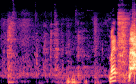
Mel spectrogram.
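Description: Soft human murmuring and rustling give way to a burst of loud, high, yelping barks from an Aspin dog. They are the excited calls of a dog at feeding time, as a person tells it to sit.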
